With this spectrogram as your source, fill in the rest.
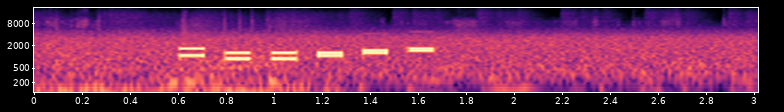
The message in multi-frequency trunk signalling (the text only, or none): KP 5560 ST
